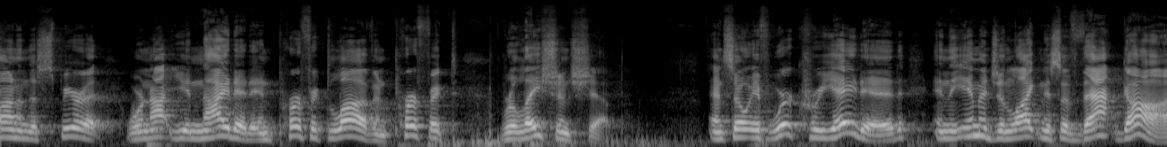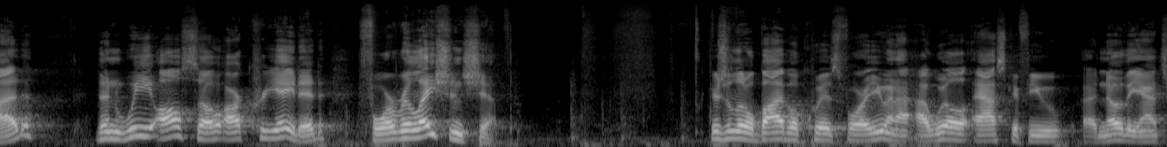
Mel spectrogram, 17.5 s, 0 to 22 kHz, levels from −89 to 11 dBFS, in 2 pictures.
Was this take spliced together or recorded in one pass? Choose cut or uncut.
uncut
